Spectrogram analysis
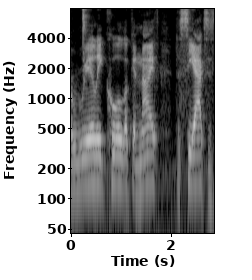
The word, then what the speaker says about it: seax: Of course, this is the Seax, S-E-A-X, or it could be pronounced as Sax. Derived from the word Saxon.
